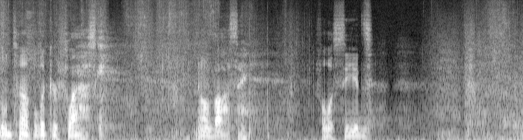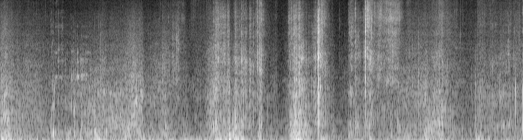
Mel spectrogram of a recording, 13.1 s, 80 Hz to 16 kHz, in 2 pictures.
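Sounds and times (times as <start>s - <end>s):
digging scraping and crunching: 5.4s - 13.0s.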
